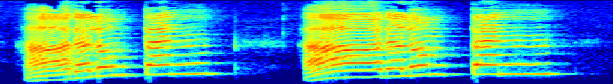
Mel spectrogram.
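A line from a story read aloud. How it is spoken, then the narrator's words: Male calling. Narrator (German): rief er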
